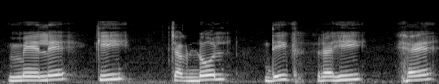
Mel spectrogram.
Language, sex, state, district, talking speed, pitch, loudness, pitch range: Hindi, male, Madhya Pradesh, Dhar, 80 wpm, 190 Hz, -13 LUFS, 175-220 Hz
